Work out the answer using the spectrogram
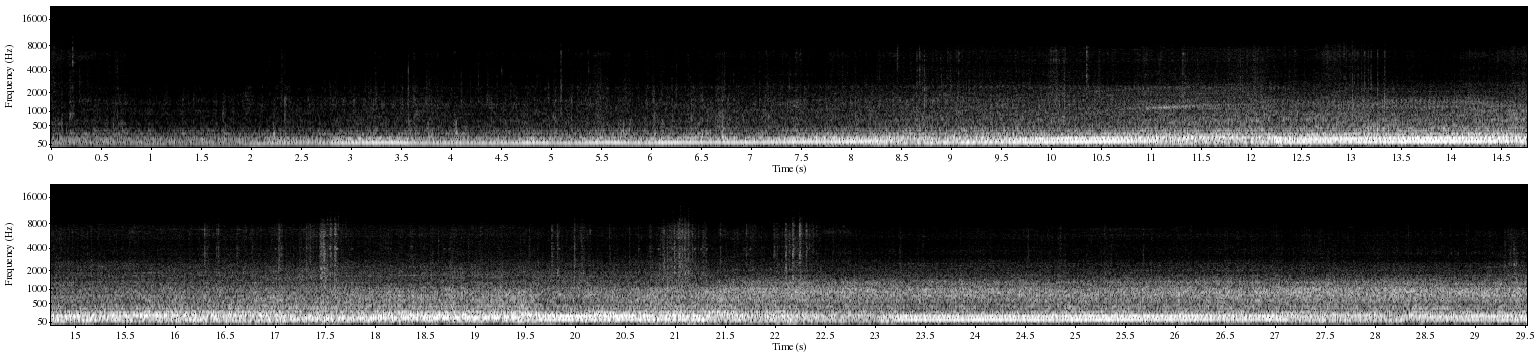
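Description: Car engine running, heard from inside the cabin as the car pulls away and drives. Its low note steps up and down in pitch with speed and gear changes, and a few sharp clicks come about two-thirds of the way through.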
